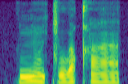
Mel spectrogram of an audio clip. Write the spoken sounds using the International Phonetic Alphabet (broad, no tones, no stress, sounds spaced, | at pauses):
ɲ õ c o qʰ ã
